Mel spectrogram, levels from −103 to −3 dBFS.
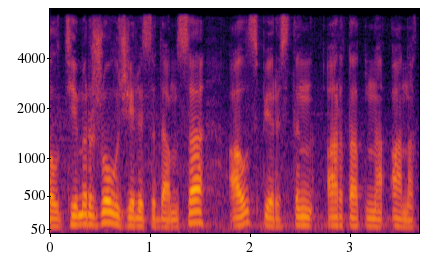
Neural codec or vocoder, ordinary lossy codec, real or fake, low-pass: none; none; real; 7.2 kHz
